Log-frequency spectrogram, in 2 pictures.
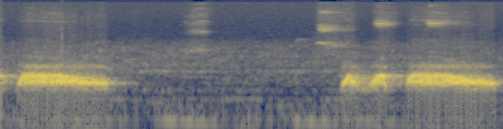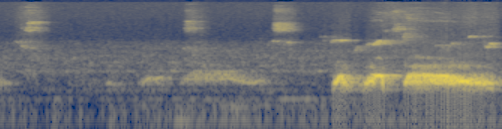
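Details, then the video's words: Caged spotted dove (tekukur), a frequent caller kept as a lure to stimulate and trap wild doves, giving three soft, low cooing phrases about every three seconds, each a couple of short coos running into a longer rolling coo; faint chirps of other birds. "SUARA PANGGILAN DAN PANCINGAN TEKUKUR TERBARU | TEKUKUR GACOR BAGUS BUAT PIKAT"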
